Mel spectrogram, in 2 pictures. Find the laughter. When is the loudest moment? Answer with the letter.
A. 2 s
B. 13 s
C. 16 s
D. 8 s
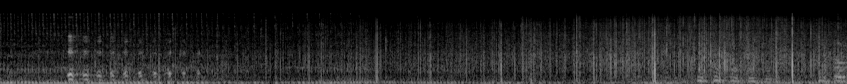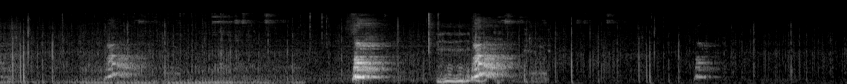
B.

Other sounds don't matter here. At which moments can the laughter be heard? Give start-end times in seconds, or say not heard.
0.7-2.0, 7.0-8.8, 12.8-14.0.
